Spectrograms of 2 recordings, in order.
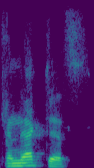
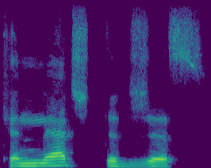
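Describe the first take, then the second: First: The name ends without a 'gis' sound. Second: The name ends with a 'gis' sound. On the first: This is how another person says it. The speaker calls it wrong. "he pronounces it connectus" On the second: This is the actual pronunciation. The speaker calls it right. "but it's connectigis"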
